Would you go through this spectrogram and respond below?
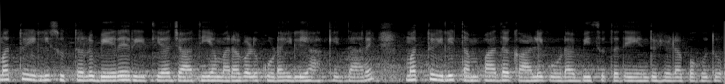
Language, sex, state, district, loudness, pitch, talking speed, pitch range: Kannada, female, Karnataka, Mysore, -15 LUFS, 180 Hz, 155 wpm, 175-195 Hz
